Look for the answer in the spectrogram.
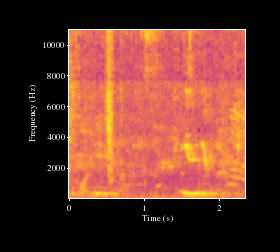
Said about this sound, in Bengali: তিনশোর কাছে পায়রা আছে তাই না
